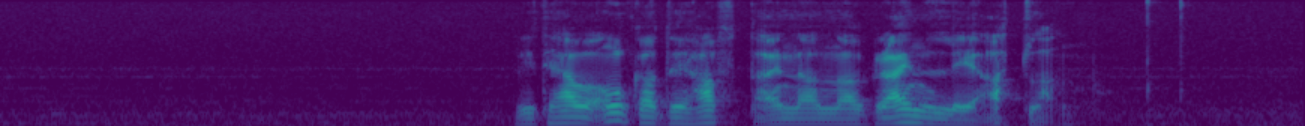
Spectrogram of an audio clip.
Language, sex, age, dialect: Faroese, male, 36-60, Suðurstreymoy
